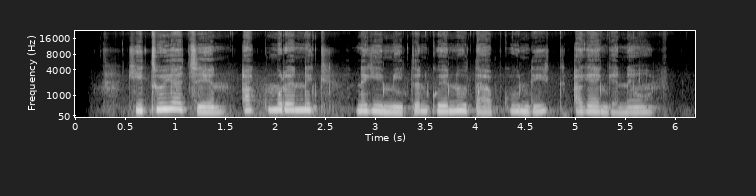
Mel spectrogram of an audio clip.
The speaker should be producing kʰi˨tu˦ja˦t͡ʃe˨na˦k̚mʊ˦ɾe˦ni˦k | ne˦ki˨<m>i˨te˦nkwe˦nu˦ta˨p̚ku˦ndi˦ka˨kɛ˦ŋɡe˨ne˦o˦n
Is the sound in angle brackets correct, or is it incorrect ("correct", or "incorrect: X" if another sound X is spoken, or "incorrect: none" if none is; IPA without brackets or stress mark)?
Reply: correct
